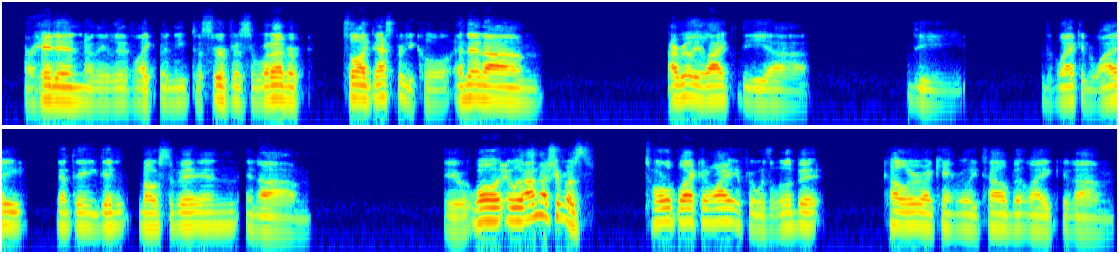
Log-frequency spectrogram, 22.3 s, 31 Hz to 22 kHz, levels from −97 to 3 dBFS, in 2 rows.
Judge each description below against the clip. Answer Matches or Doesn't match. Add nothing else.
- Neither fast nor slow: Matches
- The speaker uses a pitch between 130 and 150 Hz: Doesn't match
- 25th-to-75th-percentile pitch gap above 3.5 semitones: Matches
